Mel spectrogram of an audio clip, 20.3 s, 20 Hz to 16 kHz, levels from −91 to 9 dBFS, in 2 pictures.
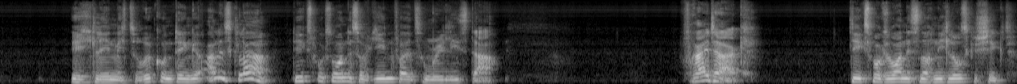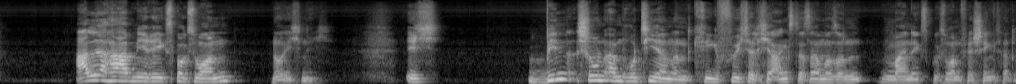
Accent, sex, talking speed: German, male, 150 wpm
